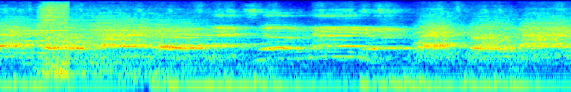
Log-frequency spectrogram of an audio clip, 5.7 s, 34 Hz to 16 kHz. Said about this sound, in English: The faithful showed up and represented out here in downtown San Jose for the 49ers rally. We are cheering on our Niners.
